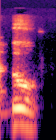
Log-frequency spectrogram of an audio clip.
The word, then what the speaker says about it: do: Fíjense, en algunos tenemos este, que se escribe D-O, y se pronuncia DU.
